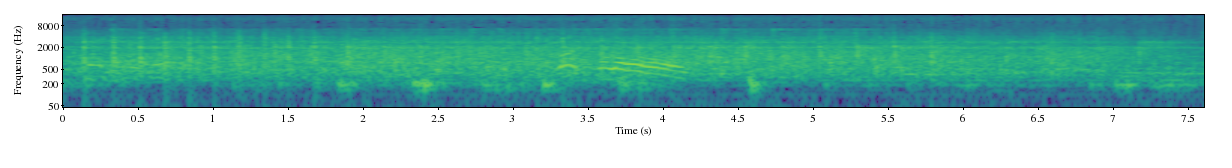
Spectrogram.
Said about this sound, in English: Give him a clap, come on.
